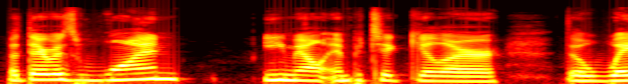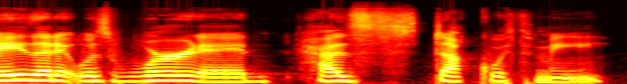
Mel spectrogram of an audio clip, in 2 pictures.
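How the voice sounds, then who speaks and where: A woman hosts her own podcast and talks slowly and earnestly, with a mid-range voice. She pauses often and says um a lot as she encourages her listeners. The sound is dry and close. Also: medium pitch, fairly even intonation, smooth, no room sound. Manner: earnest, encouraging, slow with pauses and filler ums. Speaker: podcast host. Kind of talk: solo podcast monologue.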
